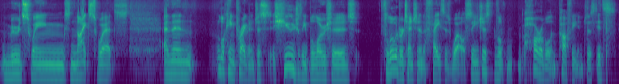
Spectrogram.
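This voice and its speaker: A woman in her thirties with an Australian accent and a deep voice. She speaks frankly in an interview, halting with restarts. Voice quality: deep voice from testosterone. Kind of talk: candid recorded interview.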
